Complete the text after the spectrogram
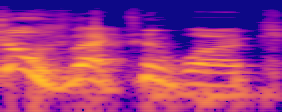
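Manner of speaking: drawn-out, barked, slow, firm, commanding. Voicing a character who orders someone back to work: shouting an order. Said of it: "looks at Margaret and shouts".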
